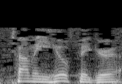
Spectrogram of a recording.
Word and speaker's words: Tommy Hilfiger: These two fellas, Drew Taggart and Alex Paul, have teamed up with Tommy Hilfiger. I never pronounced that right. I think. Do I? – You just did.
